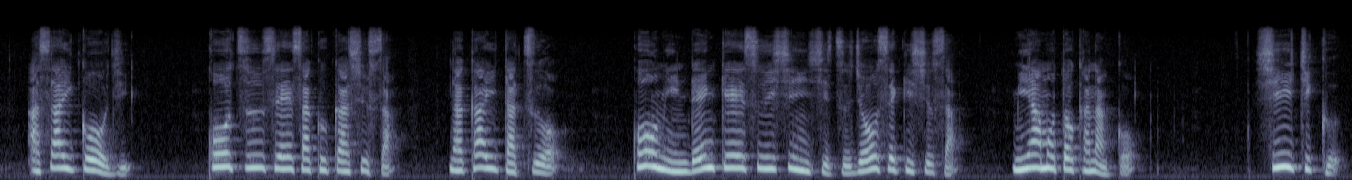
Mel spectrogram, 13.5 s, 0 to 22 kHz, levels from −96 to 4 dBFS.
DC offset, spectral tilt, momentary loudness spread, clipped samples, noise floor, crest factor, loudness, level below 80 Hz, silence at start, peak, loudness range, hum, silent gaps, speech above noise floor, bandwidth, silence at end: under 0.1%; -6 dB/octave; 15 LU; under 0.1%; -70 dBFS; 14 dB; -27 LUFS; -74 dBFS; 0.3 s; -14 dBFS; 4 LU; none; none; 44 dB; 11.5 kHz; 0.15 s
